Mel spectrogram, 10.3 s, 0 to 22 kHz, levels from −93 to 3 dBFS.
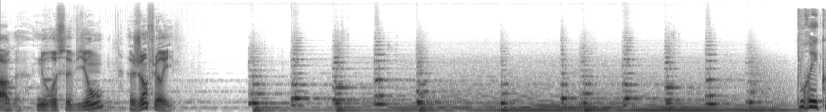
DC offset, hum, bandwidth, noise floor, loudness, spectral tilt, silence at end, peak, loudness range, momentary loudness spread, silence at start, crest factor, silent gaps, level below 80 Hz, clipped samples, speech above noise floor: under 0.1%; none; 16 kHz; -53 dBFS; -22 LUFS; -6.5 dB/octave; 0 s; -2 dBFS; 3 LU; 11 LU; 0 s; 20 dB; none; -32 dBFS; under 0.1%; 35 dB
